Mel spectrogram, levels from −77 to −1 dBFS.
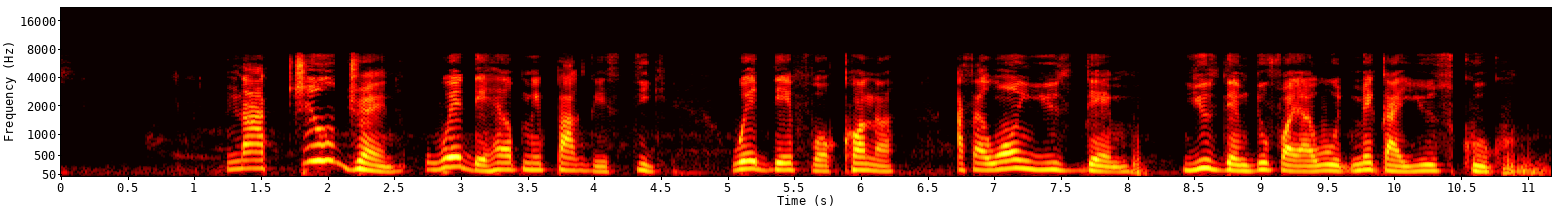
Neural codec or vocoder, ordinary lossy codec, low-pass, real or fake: codec, 16 kHz, 16 kbps, FreqCodec, smaller model; none; 7.2 kHz; fake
